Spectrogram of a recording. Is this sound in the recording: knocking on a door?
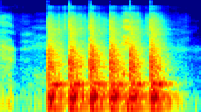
yes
